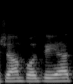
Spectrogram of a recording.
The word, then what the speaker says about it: Jean Baudrillard: And simulacra and simulation, and Jean Baudrillard talks about, and yes, that is how you say his name.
